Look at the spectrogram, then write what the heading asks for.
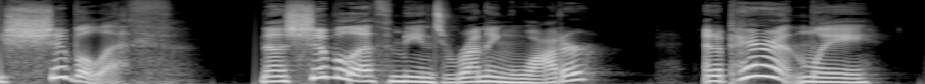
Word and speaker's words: Shibboleth: said to him now say sh ith now shth means running water and apparently the ephraimites pronounced it differently they couldn't pronounce that word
